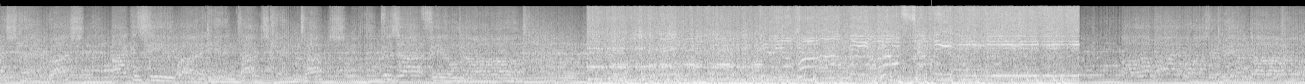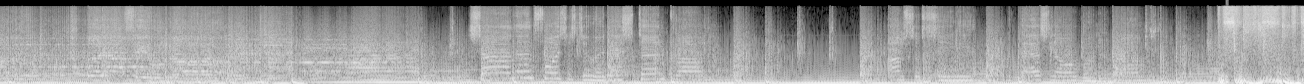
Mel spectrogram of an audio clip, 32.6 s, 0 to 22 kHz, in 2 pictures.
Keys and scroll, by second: 14.0 Page_Down.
